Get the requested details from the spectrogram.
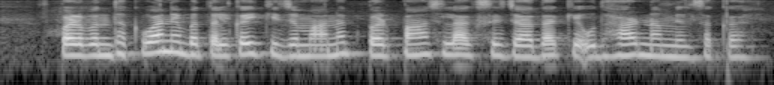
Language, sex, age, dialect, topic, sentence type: Magahi, female, 31-35, Western, banking, statement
